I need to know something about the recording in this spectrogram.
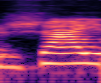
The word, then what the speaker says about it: j'aille: Jai wasn't pronounced properly, and you said les avoir. There's no A there, okay? Que j'aille les voir, so that I can go and see them, okay?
